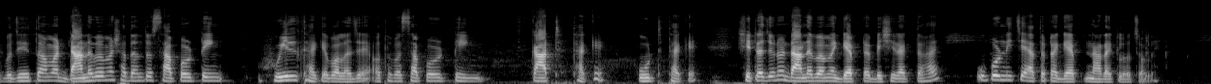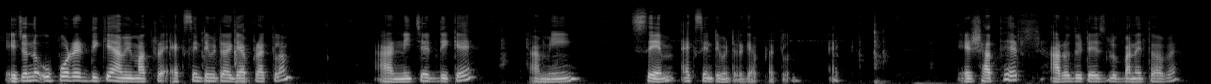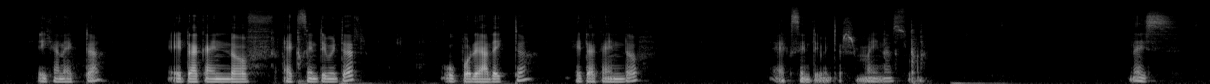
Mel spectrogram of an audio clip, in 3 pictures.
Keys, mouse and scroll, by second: 0.3-11.7 middle drag, 13.3-15.4 drag, 15.4 shift+middle click, 15.9 click, 16.6 alt+shift+click, 16.9 alt+shift+click, 17.4 g, 18.8 click, 20.0-21.7 drag, 21.7 shift+middle click, 22.3 ctrl+r, 23.2 g, 24.9 click, 26.0-28.2 drag, 28.2 ctrl+r, 28.8 g, 30.5 click, 32.2-34.2 drag, 34.2-36.3 middle drag.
